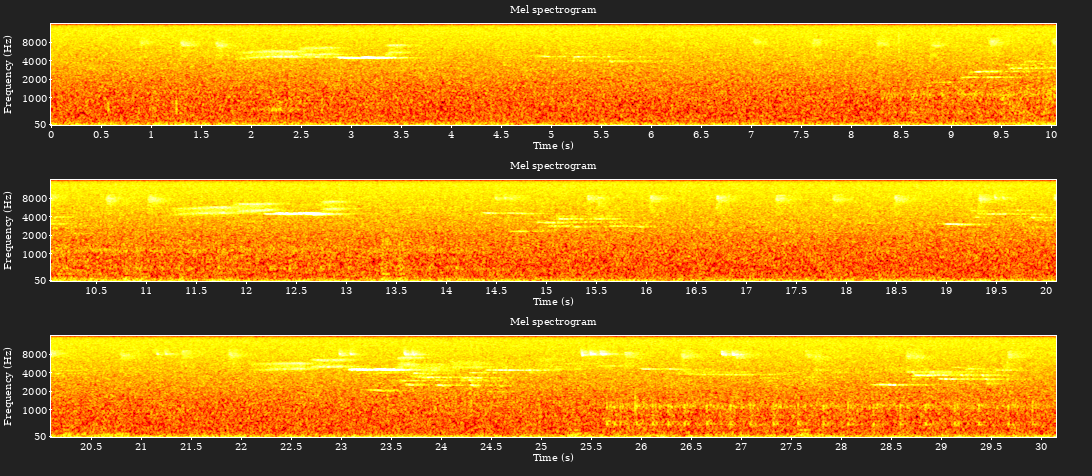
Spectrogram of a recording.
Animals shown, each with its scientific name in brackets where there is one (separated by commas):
Hermit Thrush (Catharus guttatus), Yellow-bellied Sapsucker (Sphyrapicus varius), Black-throated Green Warbler (Setophaga virens), Eastern Chipmunk (Tamias striatus), Winter Wren (Troglodytes hiemalis)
